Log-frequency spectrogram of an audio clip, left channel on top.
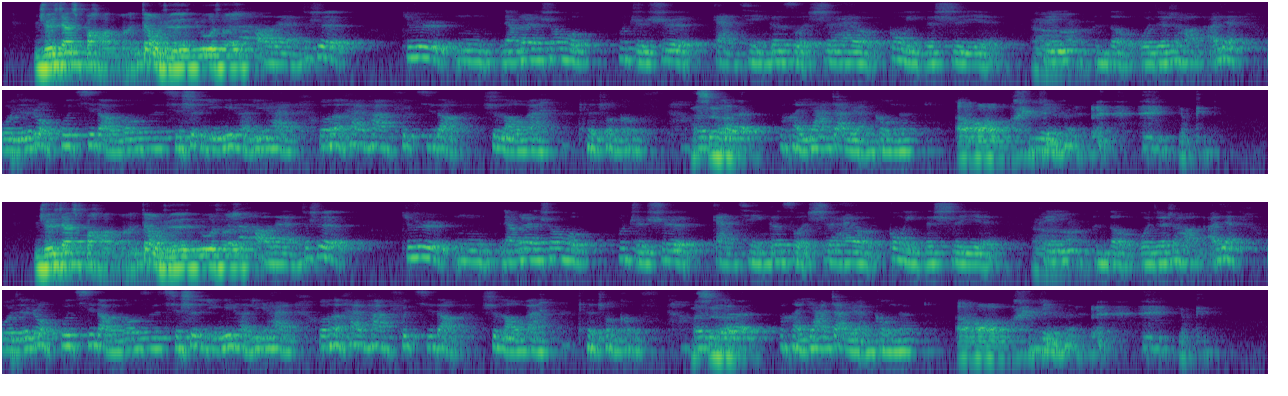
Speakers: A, on the left; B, on the right.
A: 你觉得这样是不好的吗？但我觉得如果说
B: 这是好的，就是就是嗯，两个人的生活不只是感情跟琐事，还有共赢的事业，
A: 呃，
B: 可以一起奋斗，我觉得是好的。而且我觉得这种夫妻档的公司其实盈利很厉害的，
A: 嗯
B: 我很害怕夫妻档是老板 <laughs> 的这种公司，我觉得
A: 是吧？
B: 很压榨员工的，
A: 哦 <laughs>，OK。
B: 聪明的。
